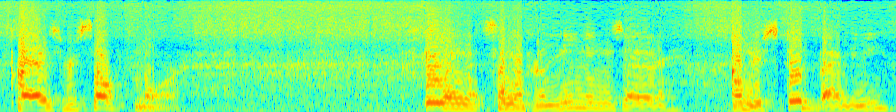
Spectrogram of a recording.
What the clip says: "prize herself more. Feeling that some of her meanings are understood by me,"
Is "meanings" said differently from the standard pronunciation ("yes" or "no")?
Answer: no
